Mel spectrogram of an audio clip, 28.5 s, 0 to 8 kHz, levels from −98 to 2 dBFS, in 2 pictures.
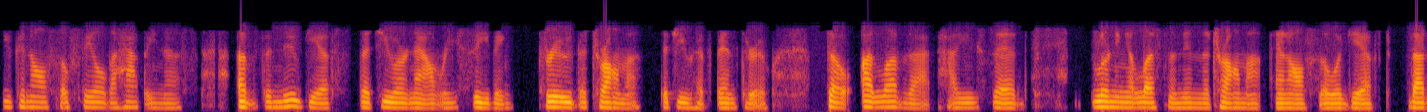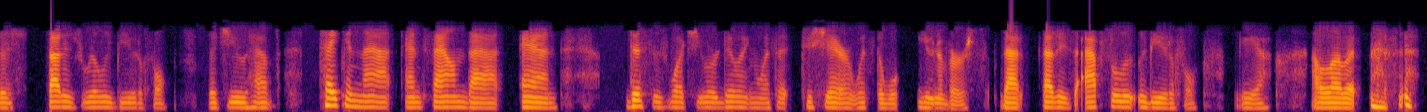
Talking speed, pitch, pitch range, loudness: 160 wpm, 130 Hz, 125-140 Hz, -22 LUFS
